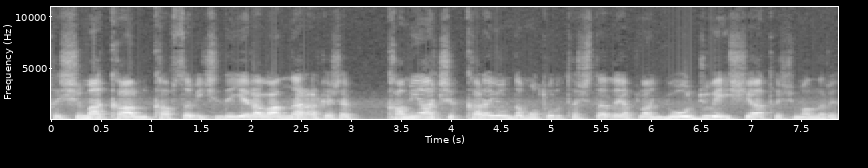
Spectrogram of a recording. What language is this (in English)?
Turkish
